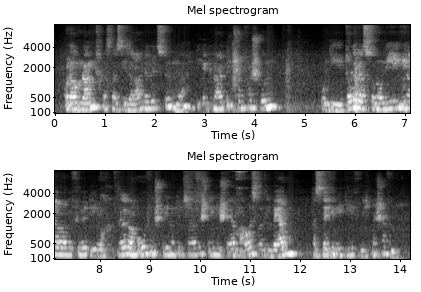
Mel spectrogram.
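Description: With audible room echo and light background noise, a man speaks at a moderate pace and high pitch. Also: ordinary pitch variation. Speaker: restaurateur and trade association spokesman. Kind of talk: panel discussion. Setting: stage with audience. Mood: earnest, concerned, argumentative. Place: hall.

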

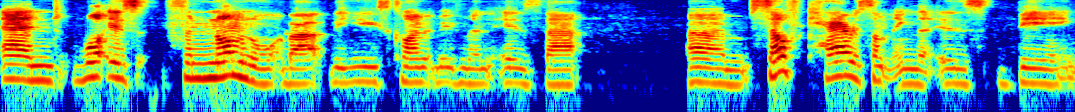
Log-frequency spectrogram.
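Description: Somewhat breathy speech at a very slow pace, ordinary pitch variation, with a British accent. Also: woman. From Britain, Sri Lankan heritage. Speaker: podcast producer and co-host. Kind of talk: casual chat. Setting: video call. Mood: earnest, enthusiastic. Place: home room. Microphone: webcam.

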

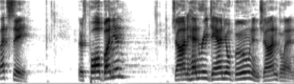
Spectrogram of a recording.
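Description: Lively intonation and a high pitch mark this man's voice. He talks at a very slow pace with long, frequent pauses. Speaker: college official reading honorary degree citations. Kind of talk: formal commencement oratory, reading scripted citations with ceremonial flourish. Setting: graduation ceremony on stage before audience. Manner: formal, measured, dignified, with witty rhetorical flourishes. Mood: formal with light humor. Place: stage. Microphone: podium.

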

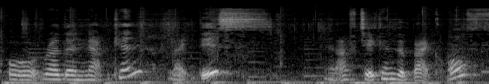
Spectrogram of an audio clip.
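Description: A woman speaking at a very slow pace, with faint music in the background. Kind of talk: tutorial. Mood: calm, relaxed. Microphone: phone near.

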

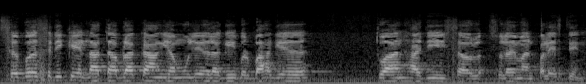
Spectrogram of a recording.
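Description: A man with a fairly high pitch speaks at a moderate pace in a flat monotone, his loudness very even, with noticeable background noise behind him. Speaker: event emcee introducing the speaker. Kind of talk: formal introduction.

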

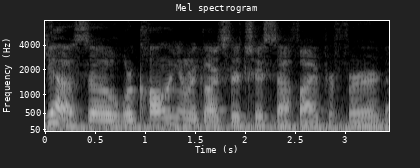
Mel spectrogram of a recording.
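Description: A man's voice with very wide pitch swings, over noticeable background noise. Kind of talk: phone conversation. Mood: polite, explaining. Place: home room. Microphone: phone near.

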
